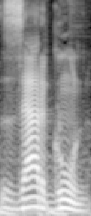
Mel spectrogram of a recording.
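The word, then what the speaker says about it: زرگون: Zircon is an old Persian word that's pronounced zargun, which means gold-like.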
